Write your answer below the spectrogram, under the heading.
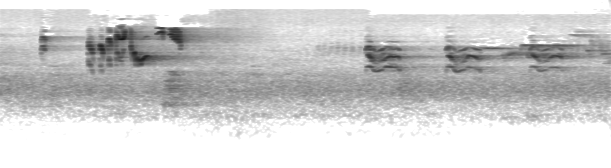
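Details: In a garden, a songbird delivers a loud jumbled burst of high chirps and twitters, then after a pause several sweet whistled notes rising and falling, over constant low background noise.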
